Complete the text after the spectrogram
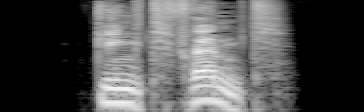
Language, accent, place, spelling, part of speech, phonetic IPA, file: German, Germany, Berlin, gingt fremd, verb, [ˌɡɪŋt ˈfʁɛmt], De-gingt fremd.ogg
- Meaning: second-person plural preterite of fremdgehen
